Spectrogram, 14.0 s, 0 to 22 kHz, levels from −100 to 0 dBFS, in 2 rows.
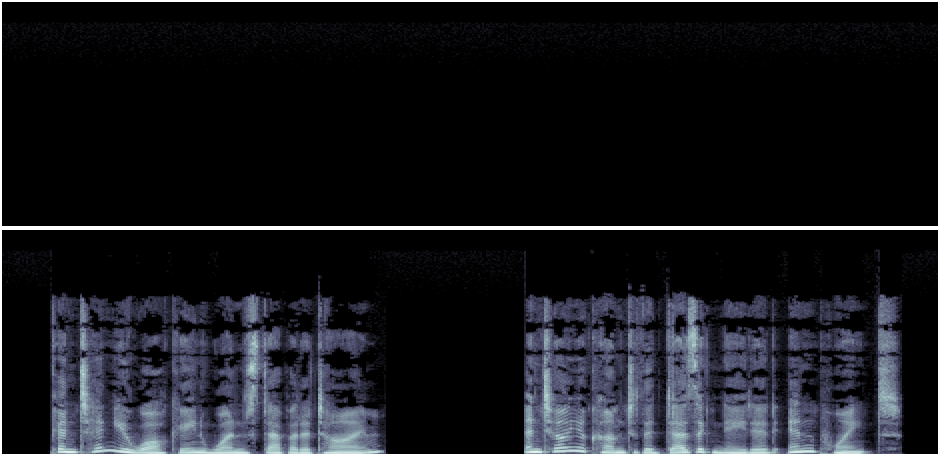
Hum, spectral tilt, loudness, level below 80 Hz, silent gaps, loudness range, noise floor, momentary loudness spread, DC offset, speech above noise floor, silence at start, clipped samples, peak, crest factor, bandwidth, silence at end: none; -5.5 dB/octave; -18 LUFS; -56 dBFS; none; 4 LU; -86 dBFS; 6 LU; under 0.1%; 69 dB; 7.4 s; under 0.1%; -2 dBFS; 18 dB; 16 kHz; 0.3 s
